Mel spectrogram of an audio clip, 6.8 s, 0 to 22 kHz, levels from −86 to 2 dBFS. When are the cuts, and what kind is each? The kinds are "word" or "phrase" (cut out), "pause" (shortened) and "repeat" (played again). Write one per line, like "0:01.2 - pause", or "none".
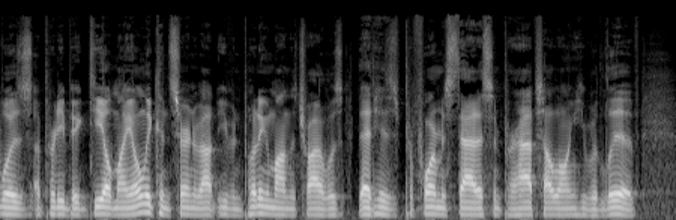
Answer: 0:03.5 - pause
